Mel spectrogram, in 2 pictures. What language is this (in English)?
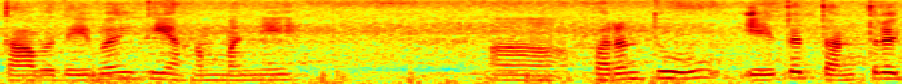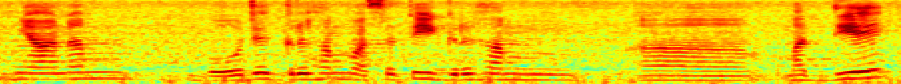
Sanskrit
